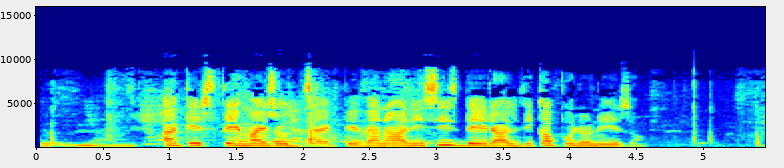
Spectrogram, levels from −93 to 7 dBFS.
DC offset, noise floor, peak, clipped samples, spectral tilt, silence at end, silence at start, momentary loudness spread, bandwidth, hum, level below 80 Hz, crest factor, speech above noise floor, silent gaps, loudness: under 0.1%; -38 dBFS; 0 dBFS; under 0.1%; -3 dB/octave; 0 s; 0.05 s; 16 LU; 9.6 kHz; none; -62 dBFS; 16 dB; 21 dB; none; -15 LUFS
